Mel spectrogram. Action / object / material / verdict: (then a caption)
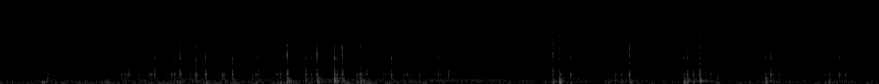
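tap / cardboard box / cardboard / none. Fingernails tap quickly on the top and edge of a hollow brown kraft cardboard box. The result is quiet, dry, irregular bursts of short taps with a dull, low, hollow thud and very little ring, separated by brief pauses.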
